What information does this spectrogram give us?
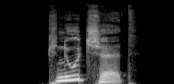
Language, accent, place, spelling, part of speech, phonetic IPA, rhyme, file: German, Germany, Berlin, knutschet, verb, [ˈknuːt͡ʃət], -uːt͡ʃət, De-knutschet.ogg
- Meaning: second-person plural subjunctive I of knutschen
